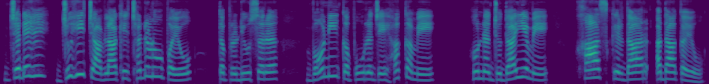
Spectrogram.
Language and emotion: Sindhi, neutral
